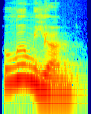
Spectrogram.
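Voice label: "лымйӧн", Komi, female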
